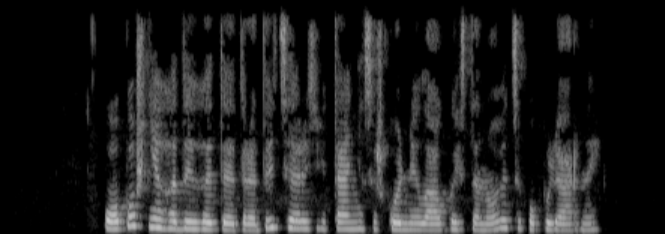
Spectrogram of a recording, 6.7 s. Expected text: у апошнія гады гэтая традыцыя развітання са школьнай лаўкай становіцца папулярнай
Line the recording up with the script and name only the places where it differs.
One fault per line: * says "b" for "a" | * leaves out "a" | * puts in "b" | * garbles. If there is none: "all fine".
all fine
